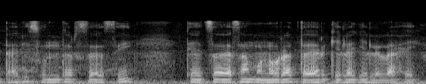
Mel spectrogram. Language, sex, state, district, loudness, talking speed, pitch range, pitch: Marathi, male, Maharashtra, Pune, -19 LUFS, 110 wpm, 100-110 Hz, 105 Hz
